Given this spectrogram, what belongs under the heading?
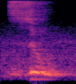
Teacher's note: because the tone mark here is dấu huyền, so it's going to be down a little bit.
